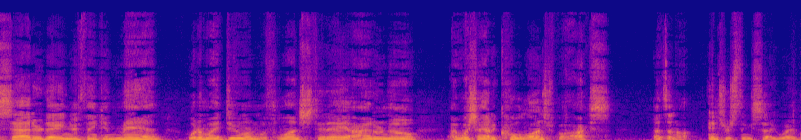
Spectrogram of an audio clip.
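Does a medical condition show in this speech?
No.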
